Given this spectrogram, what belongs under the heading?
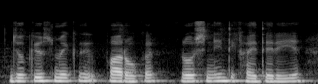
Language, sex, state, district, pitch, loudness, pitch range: Hindi, male, Uttar Pradesh, Shamli, 155 Hz, -17 LUFS, 145-165 Hz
